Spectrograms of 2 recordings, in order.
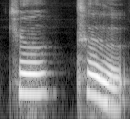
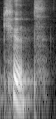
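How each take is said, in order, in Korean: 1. 두 음절로 발음해요. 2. 한 음절로 발음해요. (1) "큐트 이렇게 이음절이 되죠" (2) "한음절인데"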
